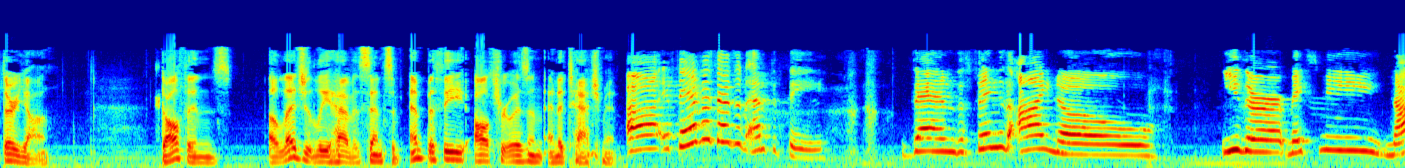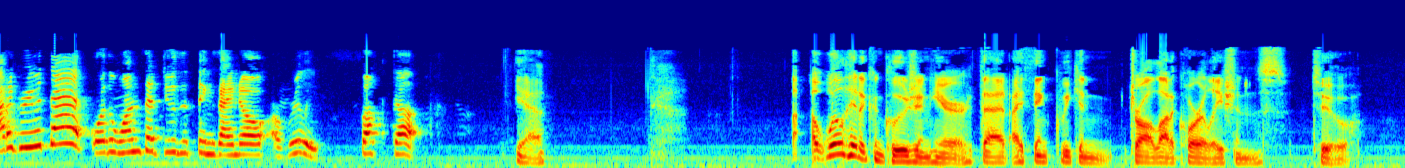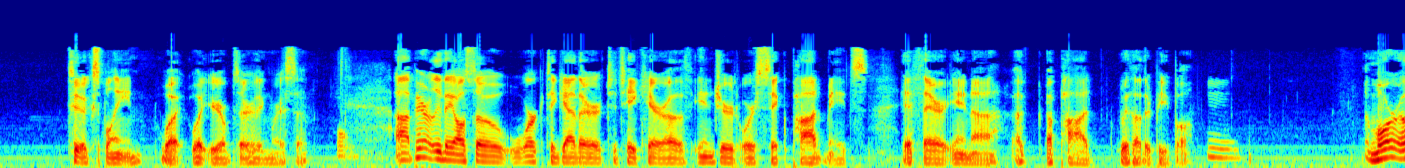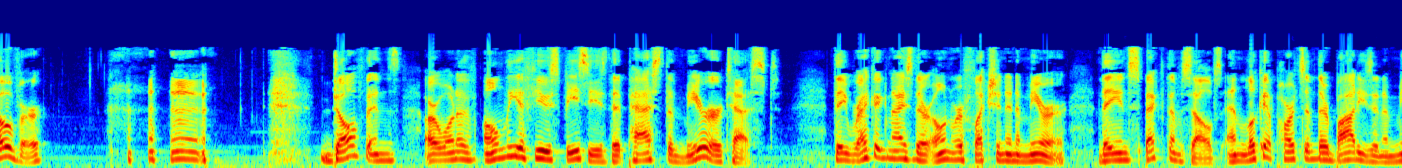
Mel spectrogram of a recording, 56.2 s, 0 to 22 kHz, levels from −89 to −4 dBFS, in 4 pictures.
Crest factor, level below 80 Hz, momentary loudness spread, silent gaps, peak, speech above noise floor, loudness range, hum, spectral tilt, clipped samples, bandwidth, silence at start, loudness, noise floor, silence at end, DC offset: 16 dB; -40 dBFS; 13 LU; none; 0 dBFS; 32 dB; 6 LU; none; -5 dB/octave; under 0.1%; 11 kHz; 0 s; -15 LUFS; -47 dBFS; 0 s; under 0.1%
